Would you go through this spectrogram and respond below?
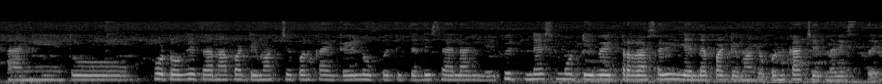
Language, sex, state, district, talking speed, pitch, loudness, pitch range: Marathi, female, Maharashtra, Sindhudurg, 130 wpm, 215 Hz, -31 LUFS, 210-225 Hz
